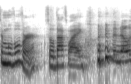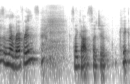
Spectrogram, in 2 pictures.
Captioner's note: laughs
